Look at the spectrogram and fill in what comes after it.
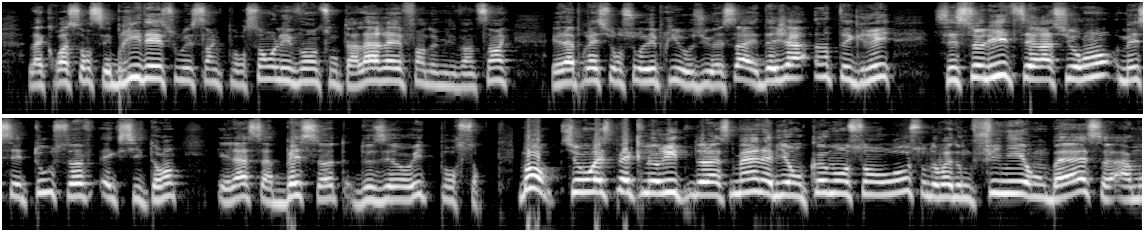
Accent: Geneva, Switzerland; En même temps, je suis Genevois, donc râler et Genevois, c'est un pléonasme.

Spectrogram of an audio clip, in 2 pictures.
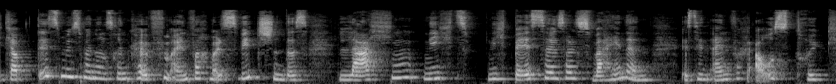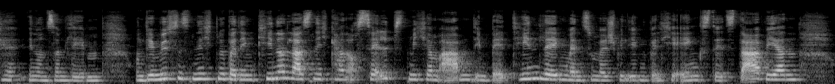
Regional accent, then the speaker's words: Styria, Austria; bei uns in der Steiermark

